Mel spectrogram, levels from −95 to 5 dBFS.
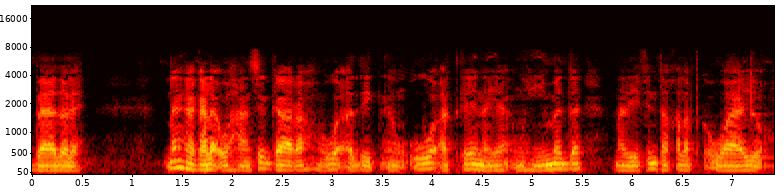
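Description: Speech carrying AAC compression throughout, likely from AAC-LC at a low bitrate near 24 kbps: nothing sounds above about 8.9 kHz, and sibilants fizz and warble audibly. That swirling texture separates it from a plain low-pass filter, which dulls cleanly.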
